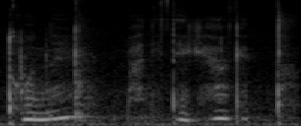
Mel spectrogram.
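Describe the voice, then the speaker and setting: A woman host whispering softly and close in an ASMR news briefing, gently explaining things to the listener. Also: medium pitch, steady tone. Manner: slow, gentle explaining to the listener in polite speech.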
